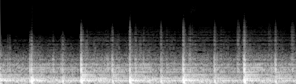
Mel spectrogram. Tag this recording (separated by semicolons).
design; electronic; experimental; line; loop; music; oneshot; pack; sample; sound; stab; synth; techno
